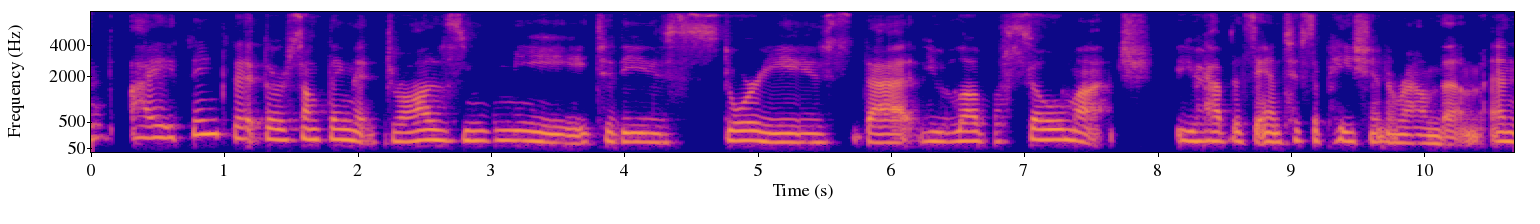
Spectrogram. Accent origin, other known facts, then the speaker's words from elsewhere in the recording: Michigan, United States; And also, I grew up in Northern Michigan. I was outside all the time and a huge animal lover.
